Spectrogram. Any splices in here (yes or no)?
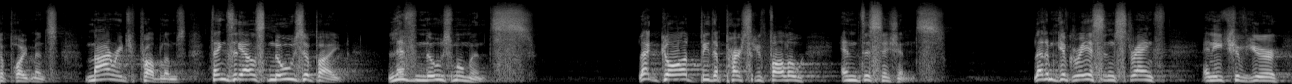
yes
